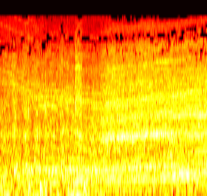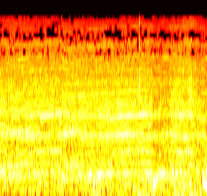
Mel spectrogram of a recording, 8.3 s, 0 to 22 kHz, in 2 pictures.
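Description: A Formula 1 Ferrari engine in the F1 2018 video game revs hard at the Bahrain race, a loud, continuous, buzzing whine that rises and falls through gear changes, with no voices.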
